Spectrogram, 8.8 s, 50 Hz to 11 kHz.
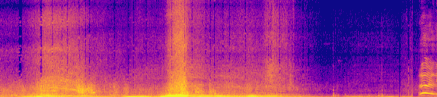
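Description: Mercedes CLK55 AMG engine revving as the car turns around, several rising and falling rev swells, loud and close, with a sharp squeal near the end.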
